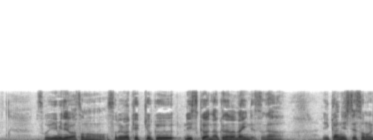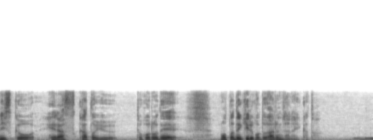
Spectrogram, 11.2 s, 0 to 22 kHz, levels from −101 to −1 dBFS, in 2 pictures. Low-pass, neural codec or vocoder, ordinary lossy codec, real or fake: none; codec, 16 kHz, 16 kbps, FreqCodec, larger model; none; fake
